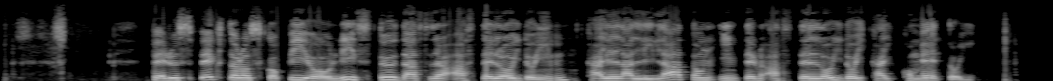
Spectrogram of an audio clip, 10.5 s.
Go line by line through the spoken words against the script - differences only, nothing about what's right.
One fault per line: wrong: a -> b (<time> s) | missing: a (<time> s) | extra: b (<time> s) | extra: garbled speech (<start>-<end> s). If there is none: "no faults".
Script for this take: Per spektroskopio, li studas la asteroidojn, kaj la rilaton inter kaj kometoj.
extra: asteroidoj (7.8 s)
